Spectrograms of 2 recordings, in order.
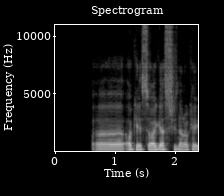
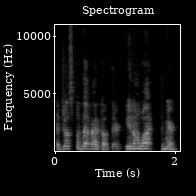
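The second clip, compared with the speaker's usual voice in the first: quiet grumble; 19 dB quieter, faster than usual. Real, not acted. Repeat, quiet after yell.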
